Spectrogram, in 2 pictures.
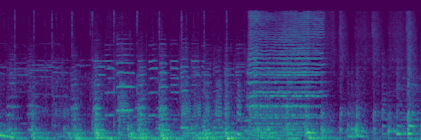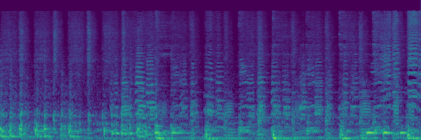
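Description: A marching band plays live, with trumpets and trombones over a drum line keeping a steady beat. About four seconds in, the brass holds a loud chord for about a second.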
